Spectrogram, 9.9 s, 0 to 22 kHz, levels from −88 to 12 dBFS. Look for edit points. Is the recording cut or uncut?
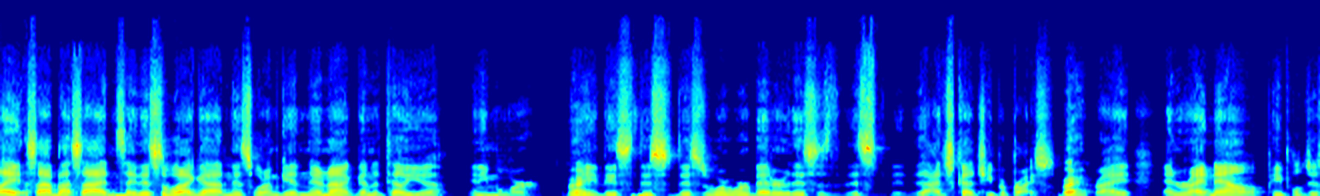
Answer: uncut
